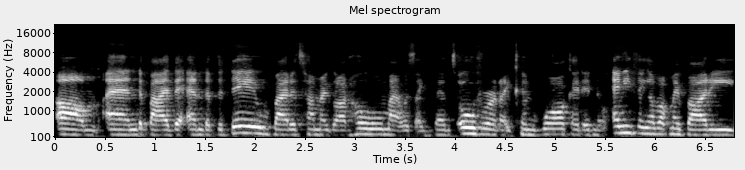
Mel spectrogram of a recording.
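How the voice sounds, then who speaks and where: With a Trinidadian accent, a woman talks at a fairly quick pace and fairly low pitch, with fairly even intonation and hardly any pauses. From Trinidad and Tobago. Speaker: dance physical therapist. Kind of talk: casual interview chat. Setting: video call.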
